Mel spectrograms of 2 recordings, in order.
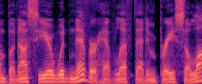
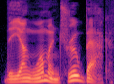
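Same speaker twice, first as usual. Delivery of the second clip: plain reading voice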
